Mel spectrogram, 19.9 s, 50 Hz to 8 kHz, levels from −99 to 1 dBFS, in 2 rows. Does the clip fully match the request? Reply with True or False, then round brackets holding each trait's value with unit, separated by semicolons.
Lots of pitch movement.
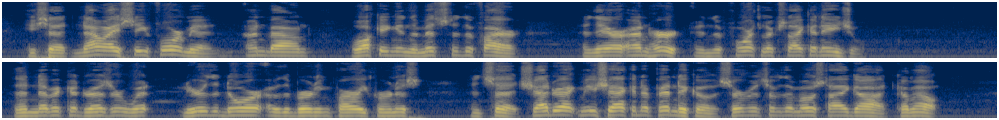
False (2.4 semitones)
